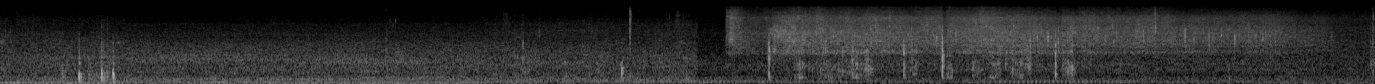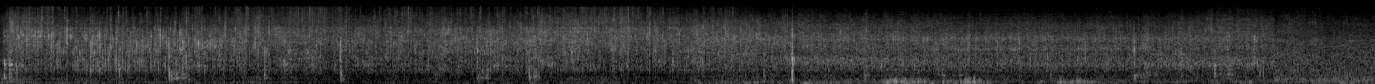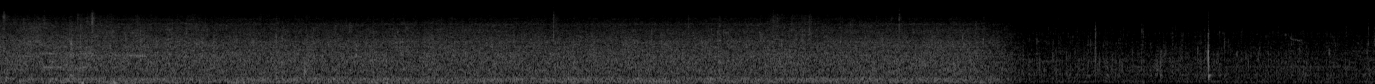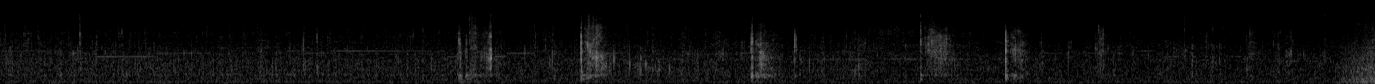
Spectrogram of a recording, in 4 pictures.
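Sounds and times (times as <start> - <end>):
vegetables sizzling in a wok: 7.2 - 33.4, 47.0 - 47.4, 49.8 - 51.6
spatula scraping a wok: 7.7 - 10.9, 25.1 - 26.6, 47.0 - 47.4, 48.7 - 49.1, 49.9 - 51.7.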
